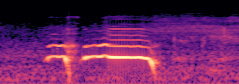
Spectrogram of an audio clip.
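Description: A man's voice giving a high, two-part hooting "ooh–oooh", a short note then a longer held one that drops away at the end, in excitement.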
